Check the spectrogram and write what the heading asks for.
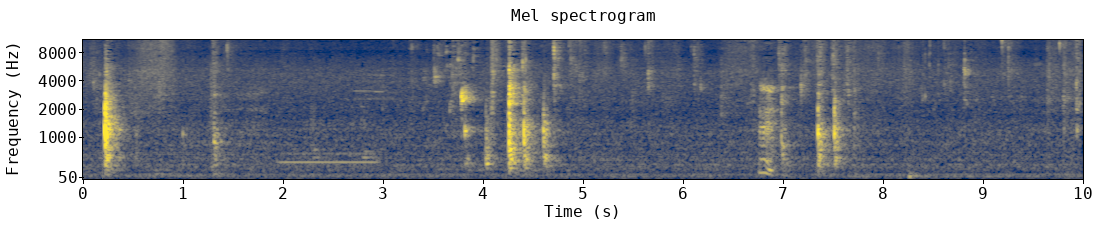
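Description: A small drinking glass set down with a sharp knock on a wooden tabletop, followed by quiet sips, swallows and lip sounds, with a few lighter glass knocks against the table later on.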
